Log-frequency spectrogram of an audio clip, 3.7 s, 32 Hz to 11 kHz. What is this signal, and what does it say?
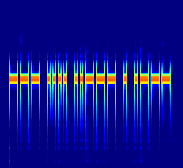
Morse code, heard as a keyed tone, about 22 wpm, 700 Hz. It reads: OH2EJ
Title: DXCC-100 Call Signs - 5 Characters - Repeated 3x - 22wpm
